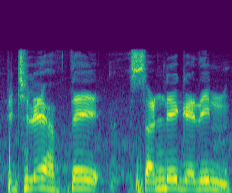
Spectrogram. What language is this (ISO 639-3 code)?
urd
